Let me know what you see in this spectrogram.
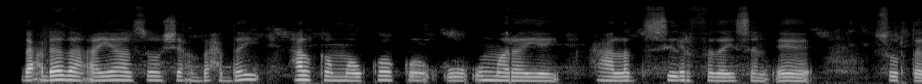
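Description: Damaged data in a compressed stream appears from 6.74 to 6.80 s, a brief glitch of about 60 ms in the speech. At that point the encoded bitstream carries corrupted bytes, so the decoder cannot parse the affected frames correctly. It produces garbage output or drops them while it hunts for the next valid frame header and regains sync. The result is a short glitch that breaks the flow of the audio before normal decoding resumes.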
